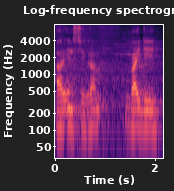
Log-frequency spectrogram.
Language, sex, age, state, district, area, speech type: Bodo, male, 45-60, Assam, Chirang, rural, spontaneous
